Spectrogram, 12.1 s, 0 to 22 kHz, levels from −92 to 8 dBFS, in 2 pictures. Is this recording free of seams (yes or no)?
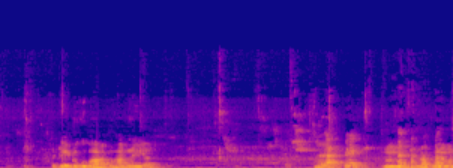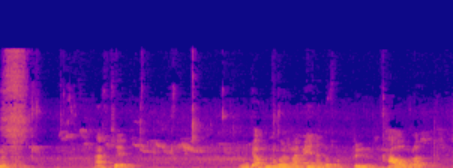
yes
